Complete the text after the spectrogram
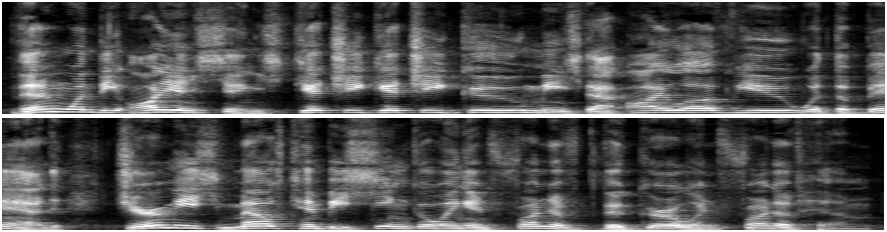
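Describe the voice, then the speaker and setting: A man from Canada with a general North American accent, hosting a review show. He reads from his notes in a measured, list-like way, in a voice pitched a little above the usual for a man. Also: expressive, a bit bright. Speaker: podcast host and episode reviewer. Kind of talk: scripted review narration.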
